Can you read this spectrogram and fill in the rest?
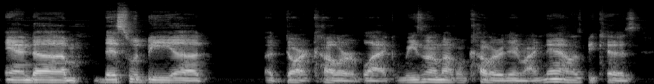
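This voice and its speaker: Low bright-voiced guy walking thru a drawing demo, halting, thinking out loud. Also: fairly even intonation. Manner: halting, unscripted, thinking aloud. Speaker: art teacher demonstrating a drawing assignment. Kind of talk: informal step-by-step drawing demonstration.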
